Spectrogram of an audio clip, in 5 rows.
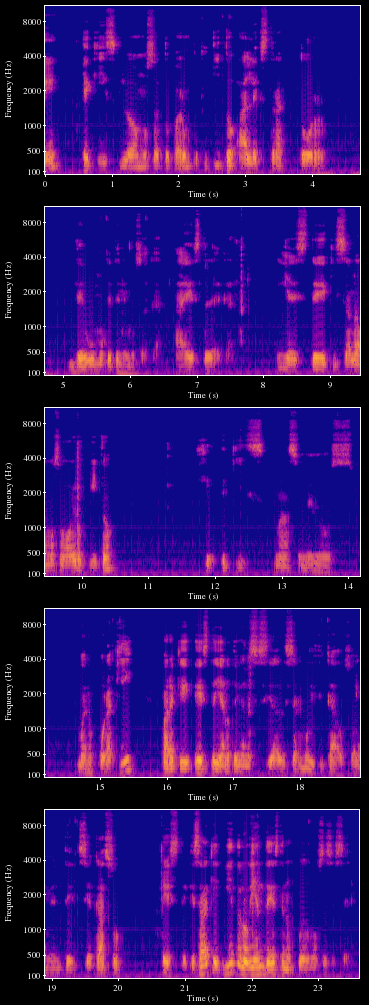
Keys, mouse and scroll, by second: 0.6 x, 2.8 click, 4.5 middle click, 5.3 shift+scroll up 1, 5.4 shift+middle click, 5.7-7.0 shift+drag, 7.2-8.0 scroll down 2, 8.0-9.3 middle drag, 10.1 g, 11.4 x, 15.3 click, 17.4 middle click, 17.8 middle click, 18.5 click, 19.5 click, 20.7 l, 22.2 x, 22.9 click, 23.5-23.6 scroll down 1.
